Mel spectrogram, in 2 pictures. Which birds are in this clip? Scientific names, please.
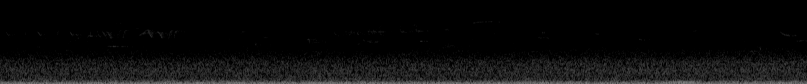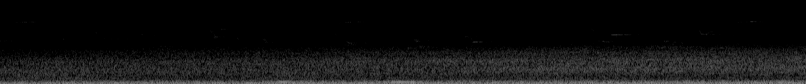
Geothlypis trichas, Setophaga petechia, Bombycilla cedrorum, Dumetella carolinensis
